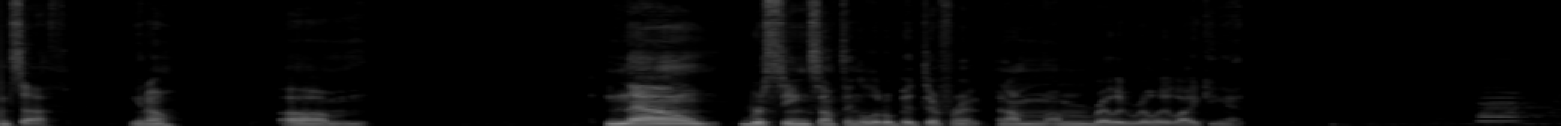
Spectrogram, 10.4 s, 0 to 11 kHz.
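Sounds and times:
speech: 0.0 - 1.2, 1.8 - 2.5, 4.0 - 8.4
short car horn honk: 9.8 - 10.3.

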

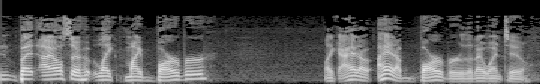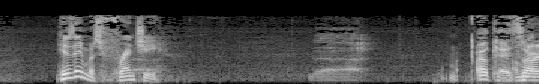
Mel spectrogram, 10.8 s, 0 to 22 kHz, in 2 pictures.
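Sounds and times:
speech: 0.0 - 2.2, 3.2 - 5.4, 6.0 - 7.1, 9.9 - 10.7
loud guttural belch: 8.5 - 9.2.

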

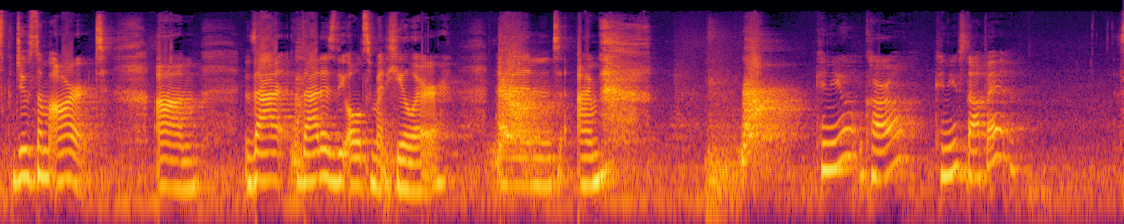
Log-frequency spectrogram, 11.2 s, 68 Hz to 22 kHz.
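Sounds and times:
speech: 0.2 - 6.4, 8.2 - 10.2
new puppy barking: 5.0 - 5.5, 7.4 - 8.1.

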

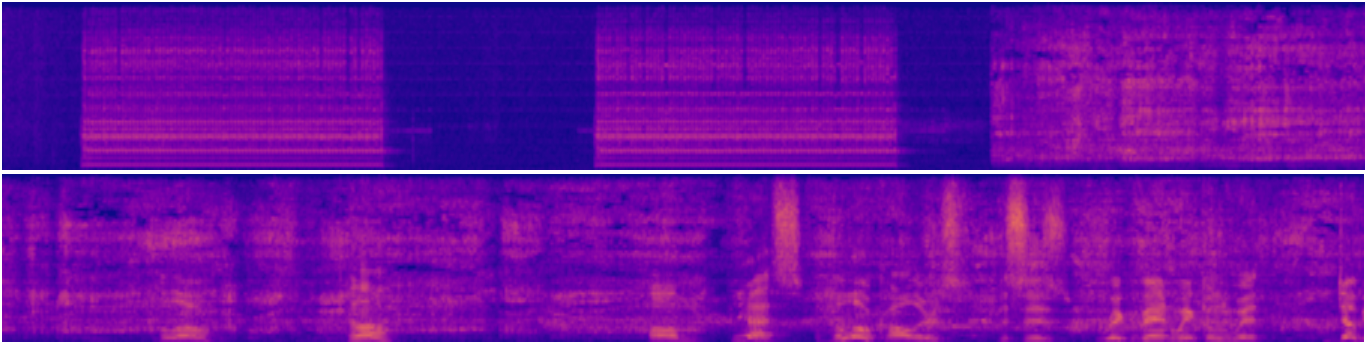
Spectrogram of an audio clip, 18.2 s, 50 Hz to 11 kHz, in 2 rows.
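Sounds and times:
electronic telephone ringing on a news call-in line: 0.5 - 2.7, 3.9 - 6.1
laughter: 6.6 - 18.1
speech: 10.1 - 10.6, 11.4 - 11.8, 13.4 - 18.1.

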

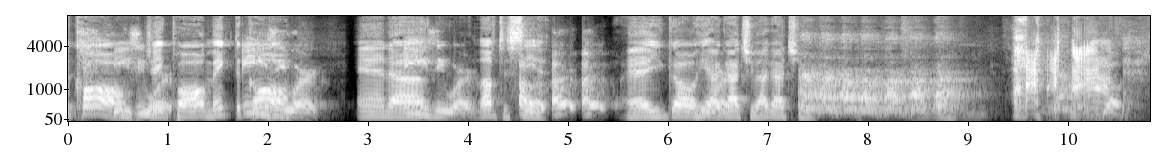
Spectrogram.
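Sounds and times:
speech: 0.0 - 7.8
dogs barking and yipping: 7.3 - 9.2
laughter: 9.4 - 10.8.

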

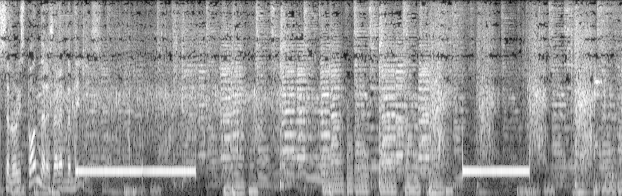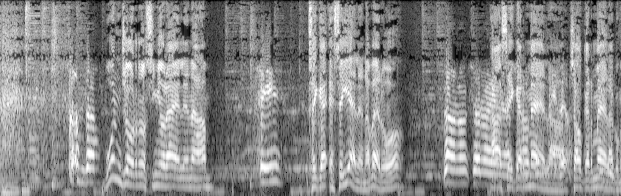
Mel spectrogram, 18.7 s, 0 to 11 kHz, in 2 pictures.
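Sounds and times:
speech: 0.0 - 2.1, 10.6 - 12.6, 13.2 - 15.4, 16.0 - 18.6
busy continuous music-like sound: 0.0 - 18.6
phone line ringback tone while calling a home number: 1.1 - 3.0, 6.9 - 8.0.

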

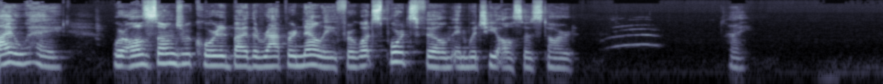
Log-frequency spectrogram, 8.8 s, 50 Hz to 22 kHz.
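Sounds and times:
speech: 0.0 - 5.8, 7.3 - 7.5
low steady hum: 0.0 - 8.8
cat meowing: 6.0 - 6.7.

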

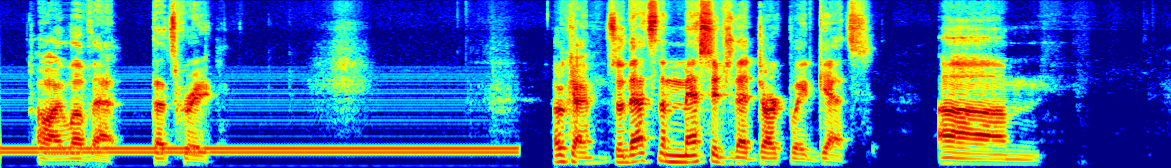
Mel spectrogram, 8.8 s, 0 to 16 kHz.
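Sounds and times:
telephone busy tone after a hang-up: 0.0 - 3.9
speech: 0.3 - 1.8, 4.2 - 7.9.

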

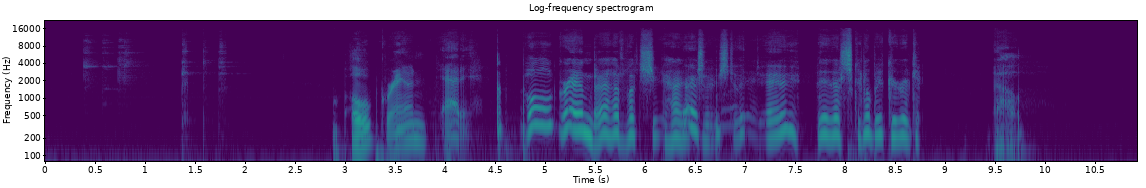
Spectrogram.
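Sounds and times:
glasses clinking in a toast: 0.3 - 2.1
speech: 3.1 - 8.9, 9.5 - 9.9.

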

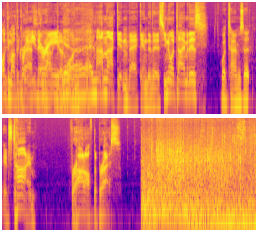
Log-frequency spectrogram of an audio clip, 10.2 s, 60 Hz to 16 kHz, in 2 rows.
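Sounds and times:
speech: 0.0 - 5.8, 6.4 - 9.4
hand grenade exploding with a boom and roaring rumble: 7.9 - 10.1.

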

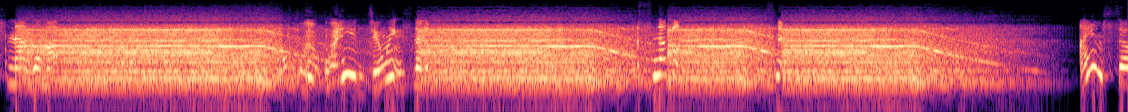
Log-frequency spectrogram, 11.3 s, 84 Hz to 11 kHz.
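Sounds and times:
200-mile-per-hour cordless leaf blower running: 0.0 - 10.8
speech: 3.8 - 4.6.

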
